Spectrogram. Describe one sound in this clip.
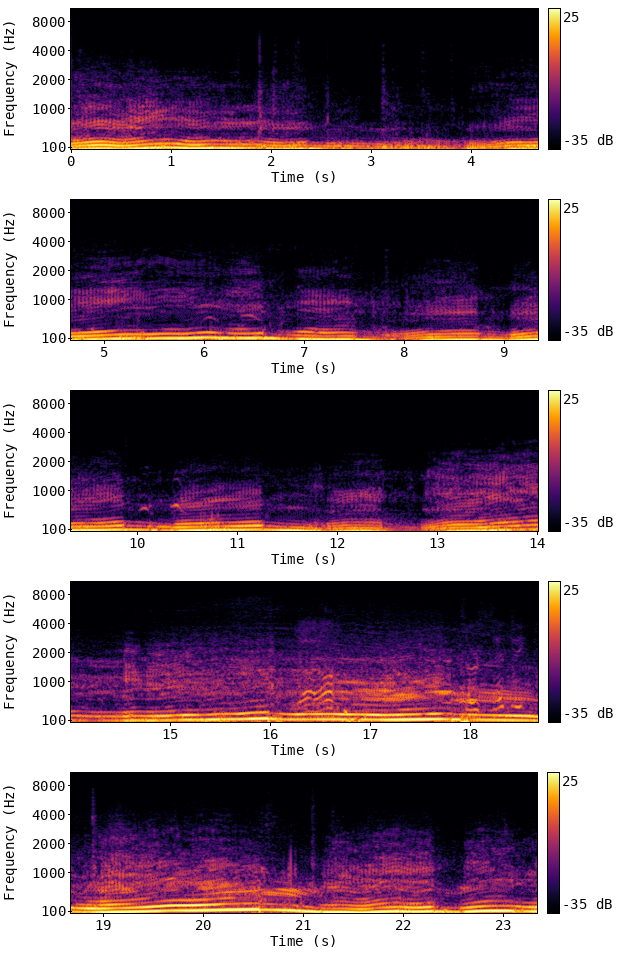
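An off-road vehicle's engine revs and roars, rising and falling in pitch.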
